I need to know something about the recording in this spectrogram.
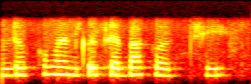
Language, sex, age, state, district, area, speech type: Odia, female, 18-30, Odisha, Koraput, urban, conversation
